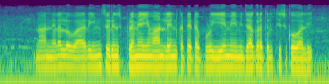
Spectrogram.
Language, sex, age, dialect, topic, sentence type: Telugu, male, 18-24, Southern, banking, question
